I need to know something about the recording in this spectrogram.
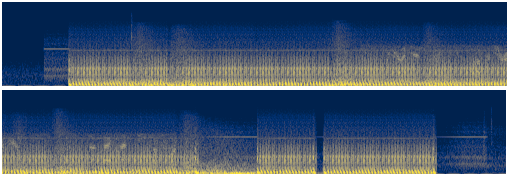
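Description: A minigun fires a rapid, droning stream of shots.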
